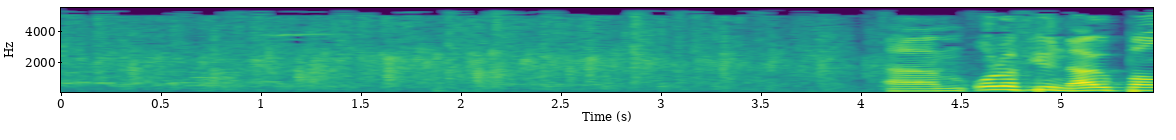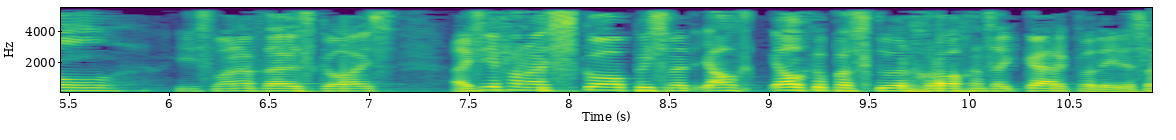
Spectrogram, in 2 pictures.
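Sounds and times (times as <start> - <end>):
audience clapping: 0.0 - 4.5
speech: 4.1 - 10.9.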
